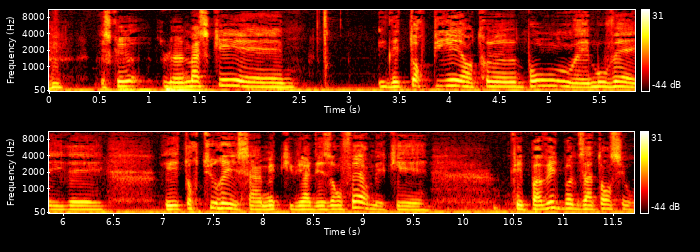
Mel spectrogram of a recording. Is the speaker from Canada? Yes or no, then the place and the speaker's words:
no; Grand Est, France; born there; Et je suis né ici dans les Vosges il y a 50 ans, tout pile.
